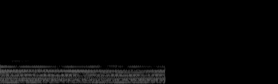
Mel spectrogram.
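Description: A piano plays a gentle melody.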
